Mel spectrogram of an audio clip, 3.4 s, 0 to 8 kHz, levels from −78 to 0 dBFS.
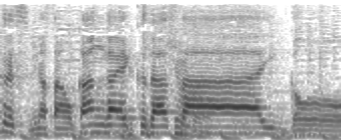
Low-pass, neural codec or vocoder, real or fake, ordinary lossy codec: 7.2 kHz; none; real; MP3, 32 kbps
